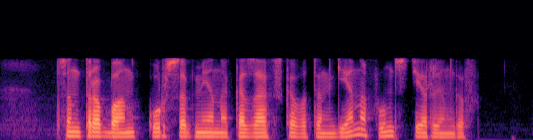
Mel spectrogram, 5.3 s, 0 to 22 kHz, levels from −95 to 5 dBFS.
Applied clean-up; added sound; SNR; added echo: none; none; none; none.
